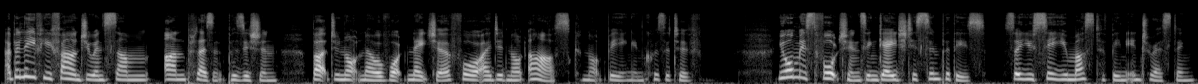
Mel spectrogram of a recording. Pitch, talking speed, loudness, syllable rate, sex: 215 Hz, 185 wpm, -20 LUFS, 5.6 syllables/s, female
